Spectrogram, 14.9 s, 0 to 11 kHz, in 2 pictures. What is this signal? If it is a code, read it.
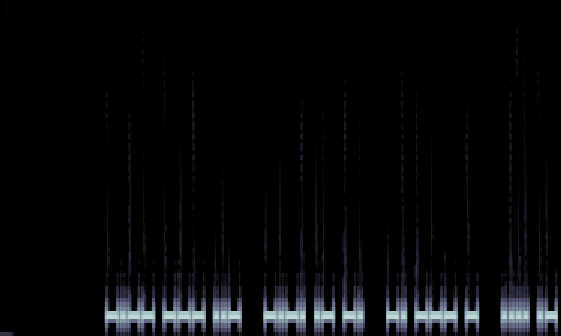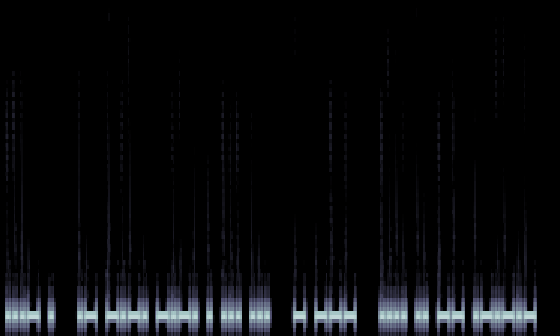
Morse code, heard as a keyed tone, about 25 wpm, 700 Hz. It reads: YOU CAN NOT HAVE ACCESS TO HIM.
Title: Sentences from Top 1000 Words - Review Part 4 - 25wpm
